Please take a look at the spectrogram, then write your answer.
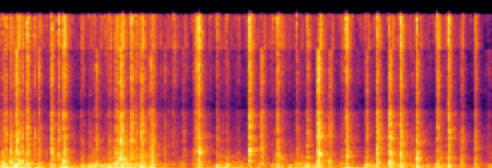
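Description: Pigeons coo in a steady, busy stream, with sharp clicks and rustles of movement scattered throughout, fairly close and loud.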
